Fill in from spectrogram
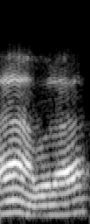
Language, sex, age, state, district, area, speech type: Marathi, male, 45-60, Maharashtra, Raigad, rural, conversation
